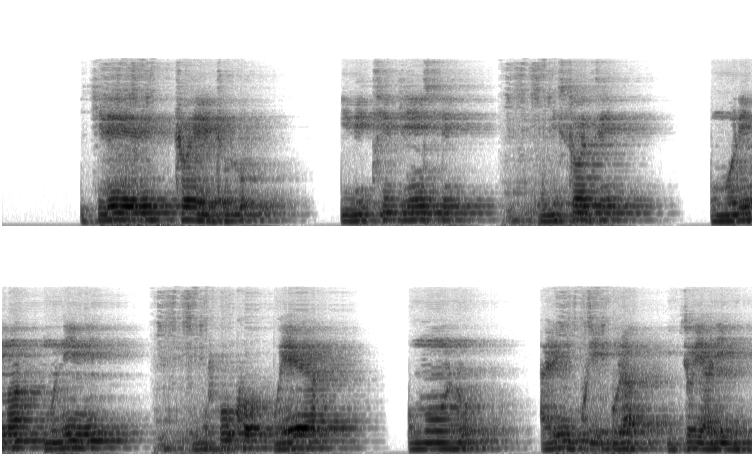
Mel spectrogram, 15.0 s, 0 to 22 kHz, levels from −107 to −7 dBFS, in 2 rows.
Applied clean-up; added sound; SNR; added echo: neural separator model SepFormer DNS4.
